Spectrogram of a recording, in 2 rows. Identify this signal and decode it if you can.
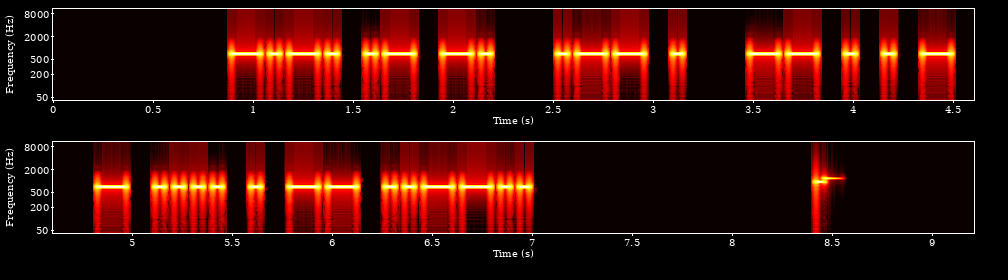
Morse code, heard as a keyed tone, about 25 wpm, 700 Hz. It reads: CAN WE MEET THEM?
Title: Sentences from Top 1100 Words 25wpm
